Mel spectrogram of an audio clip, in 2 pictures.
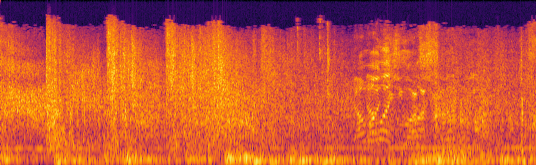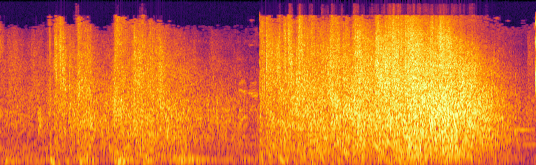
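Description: Rapid bursts of Gatling gun fire from a Fall of the Samurai battle, the Satsuma side's guns rattling in repeated volleys under ongoing talk, with a louder, denser stretch of fire near the end.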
